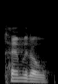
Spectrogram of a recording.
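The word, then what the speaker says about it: TEM: 주사 전자 연미경 그 두 번째 배웠던게 TM이죠. 템이라고 배 발음하는데 샘에 대해서 배웠고 템에 대해서 배웠 템은 트랜스미션 일렉트론 마이크로스코피로 한국말하면 추가 전자 협경이에요.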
